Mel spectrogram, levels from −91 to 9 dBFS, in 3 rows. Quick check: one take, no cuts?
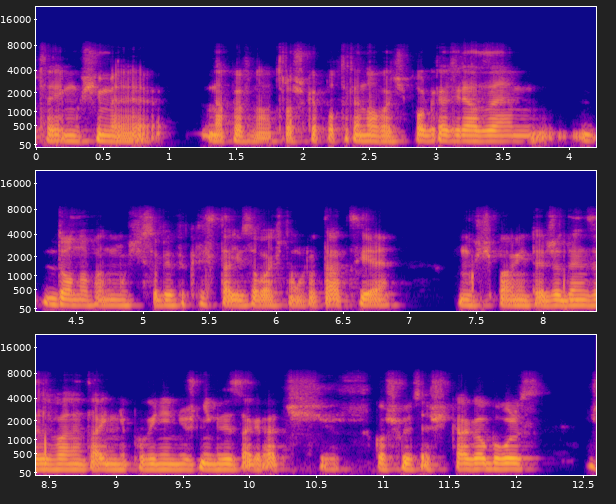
yes; 0 cuts

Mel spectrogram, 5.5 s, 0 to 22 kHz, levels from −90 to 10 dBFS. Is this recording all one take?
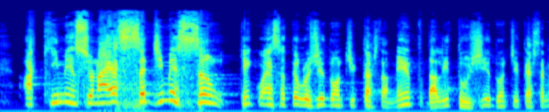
yes; 0 cuts

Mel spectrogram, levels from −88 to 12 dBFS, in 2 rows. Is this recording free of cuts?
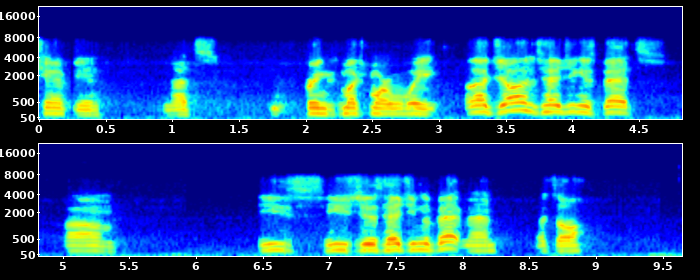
no; 1 cut; at 3.1 s

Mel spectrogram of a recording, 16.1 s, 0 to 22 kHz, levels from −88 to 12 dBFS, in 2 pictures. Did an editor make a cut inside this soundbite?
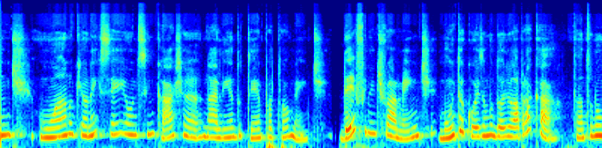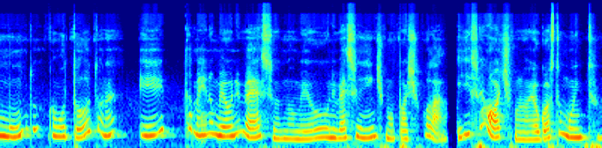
no; 0 cuts

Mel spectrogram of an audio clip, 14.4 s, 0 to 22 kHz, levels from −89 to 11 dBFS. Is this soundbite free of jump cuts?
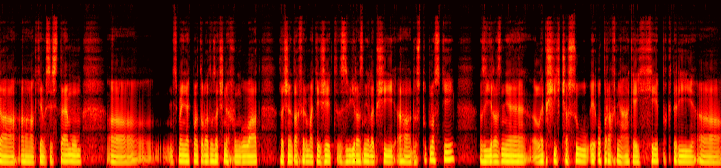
no; 1 cut; at 2.1 s

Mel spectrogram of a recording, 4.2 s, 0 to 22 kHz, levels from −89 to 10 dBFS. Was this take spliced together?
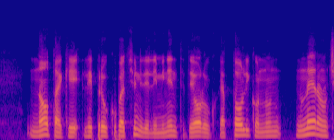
no; 0 cuts

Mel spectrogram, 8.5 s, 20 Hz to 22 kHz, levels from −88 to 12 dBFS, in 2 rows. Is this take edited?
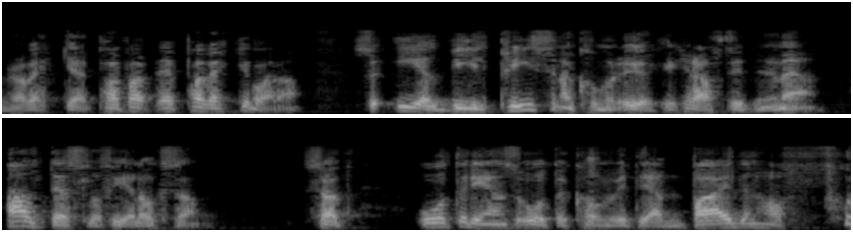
yes; 1 cut; at 4.2 s

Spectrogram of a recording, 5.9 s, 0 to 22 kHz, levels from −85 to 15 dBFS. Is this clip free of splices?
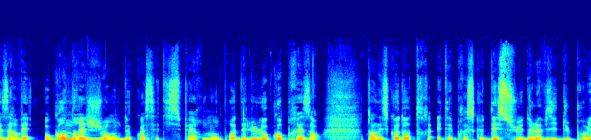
no; 1 cut; at 2.0 s

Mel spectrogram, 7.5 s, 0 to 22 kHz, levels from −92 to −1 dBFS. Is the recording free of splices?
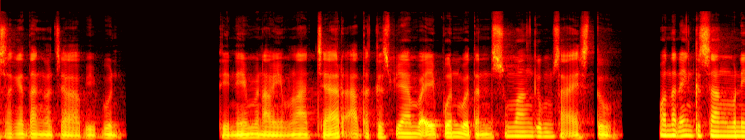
no; 1 cut; at 6.4 s

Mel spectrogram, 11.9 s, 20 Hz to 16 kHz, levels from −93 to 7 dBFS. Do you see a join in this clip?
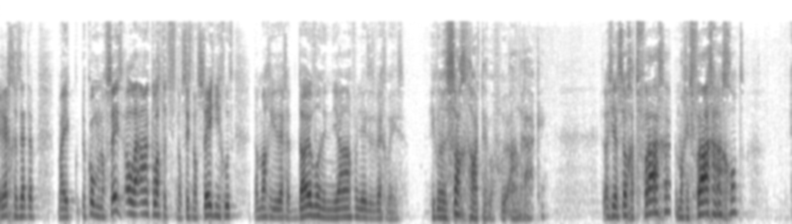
yes; 2 cuts; at 6.3 s, 10.0 s

